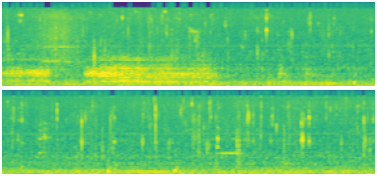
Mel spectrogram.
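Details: Three-week-old Labrador Retriever puppies: a pair of drawn-out, harmonic whines fill the first two to three seconds, then quieter shuffling with faint scattered squeaks and a low hum.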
